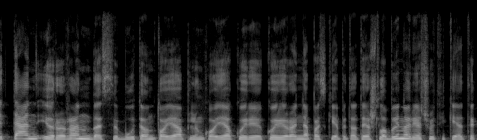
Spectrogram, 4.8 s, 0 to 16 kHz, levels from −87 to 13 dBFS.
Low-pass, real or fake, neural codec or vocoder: 14.4 kHz; real; none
